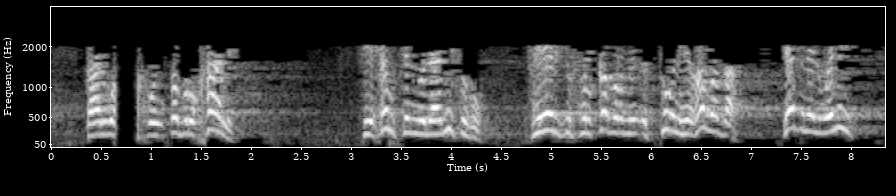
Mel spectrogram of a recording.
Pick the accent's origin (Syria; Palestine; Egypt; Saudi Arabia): Saudi Arabia; يقولوا في بلدة عندنا في السعودية كان ينبهون على الناس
